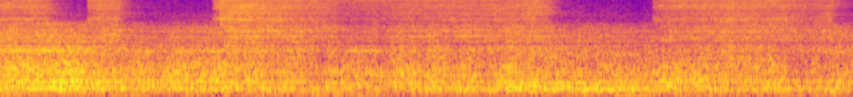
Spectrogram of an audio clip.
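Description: Container wagons of a long freight train rolling past close by: a steady rumble and rattle of wheels on the rails, with a faint high wheel squeal coming and going.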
